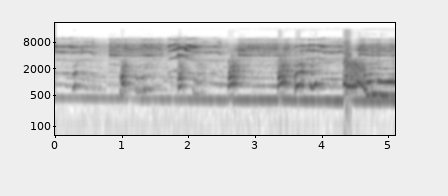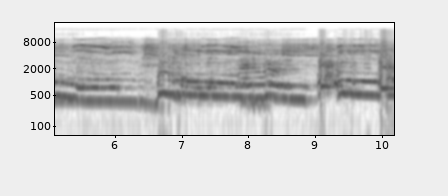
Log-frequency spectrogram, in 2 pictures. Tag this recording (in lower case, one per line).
dog howling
